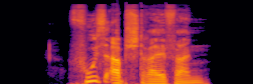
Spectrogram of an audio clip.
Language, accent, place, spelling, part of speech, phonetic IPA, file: German, Germany, Berlin, Fußabstreifern, noun, [ˈfuːsʔapˌʃtʁaɪ̯fɐn], De-Fußabstreifern.ogg
- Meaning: dative plural of Fußabstreifer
